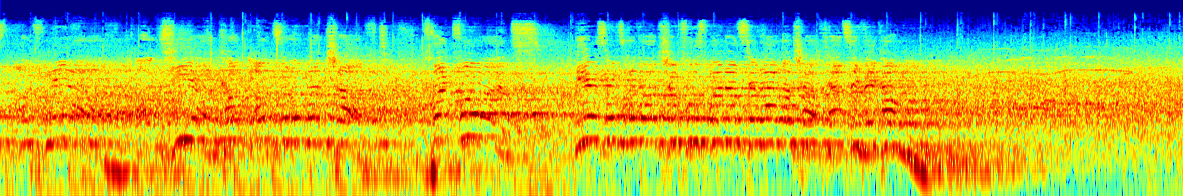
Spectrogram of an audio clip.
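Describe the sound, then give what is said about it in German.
A basketball bounces in quick, irregular dribbles on a hard court as a player dribbles toward the listener during a relaxed warm-up before a home game, partly buried under a loud, steady arena crowd with applause and voices over a sound system. “dribbelt auf uns zu.”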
